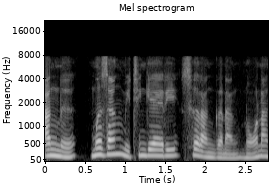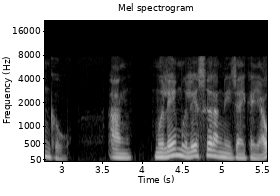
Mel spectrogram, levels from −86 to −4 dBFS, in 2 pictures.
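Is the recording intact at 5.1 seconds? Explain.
No. At 5.1 seconds the speech carries 4-bit ADPCM compression throughout, with a gritty hiss that tracks loudness and nothing above about 7.7 kHz. It differs from plain low-bitrate quantisation because the noise rises and falls with each loud sound.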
